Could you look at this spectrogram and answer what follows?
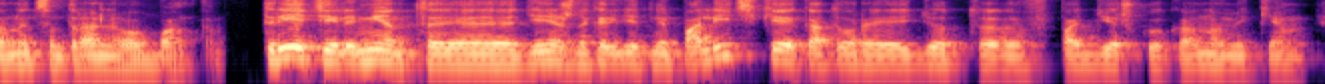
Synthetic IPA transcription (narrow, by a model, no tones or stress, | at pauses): ɐnɨt̪sɨnt̪ɾʔa̰lʲnə̰və̰ba̰nkət̪ɾʲetʲɪjɪlʲɪmʲe̞nt̪dʲenʲɪʐnəkɾʲɪdʲit̪nəjpɐlʲitʲɪ̥kʲɪkɐt̪o̞ɾɨjəɪdʲo̞t̪fpɐdʲːe̞rʂkʊɪkɐno̞mʲɪkʲɪ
